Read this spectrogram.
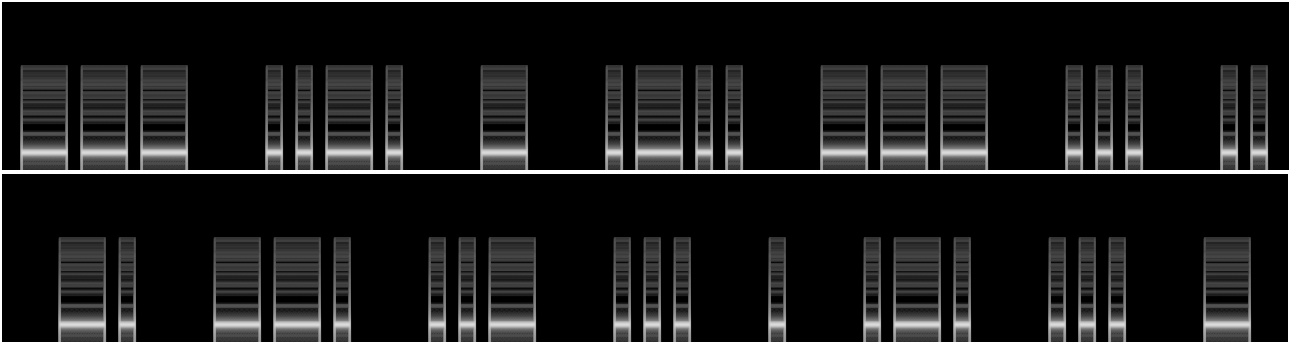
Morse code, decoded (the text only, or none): OFT LOSING USERS T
